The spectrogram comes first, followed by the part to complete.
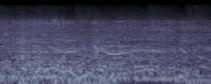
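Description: Electric motor and gear whine of a Redcat RC crawler truck climbing a muddy bank, dipping and rising in pitch about a second in as the throttle changes, with rock music underneath.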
